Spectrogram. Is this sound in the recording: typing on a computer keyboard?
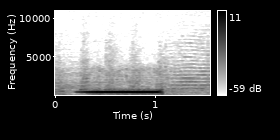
no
